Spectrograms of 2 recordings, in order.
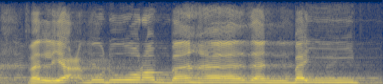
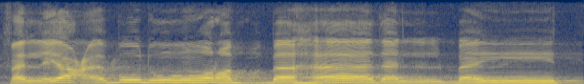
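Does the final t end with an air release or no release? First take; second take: no release; air release. First: The final t ends without an air release. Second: The final t is held, then released with air. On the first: The speaker calls it wrong. "Jangan dibaca" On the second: The speaker calls it right. "seperti itulah huruf ta"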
